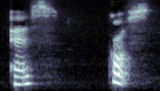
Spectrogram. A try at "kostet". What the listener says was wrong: You realize that you put the T in your mind, but you can't hear it in German, no? So you need an extra E to actually hear it. Es kostet.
